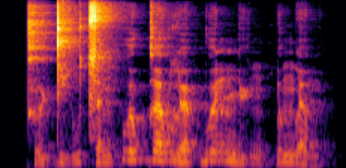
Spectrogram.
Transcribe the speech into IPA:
kʰ ɵ˨˥ ɥ t̪ iː˨˥ w t͡s ɐ˧ n kʷ ɐ˥ w k ɐ˥ w l œː˧ p̚ w ɵ˥ n n̪ yː˧ ŋ ʊ˨ k̚ l ʊ˥ ŋ l ɐ˨˩ m

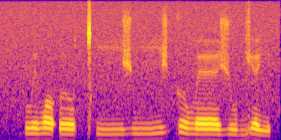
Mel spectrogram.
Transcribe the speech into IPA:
u e̯ β ɔ ʔ ɤ o̯ ǀʰ iː ʒ β iː ʒ k ɤ β ɛː ʒ u ɡʲ ɛ lʲ

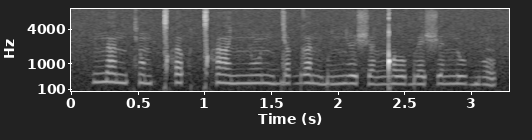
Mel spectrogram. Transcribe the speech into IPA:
n ɐ̃ n c õ b ǀʰ ɐ f ǀʰ ɐ̃ ɲ ũ n ɟ ɐ ɡ ɐ n b ɘ ɲ ɘ ʃ ɐ ŋ͡ǃ o b ɛ ʃ ɘ n u b ũ

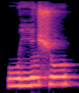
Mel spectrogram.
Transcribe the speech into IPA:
w i l ʃ u

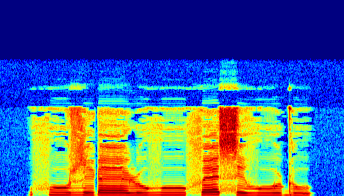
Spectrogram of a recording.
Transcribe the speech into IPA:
f u ɮ i ɽ ɛː ɭ u v uː f ɛ s ɪ v uː ɖ u

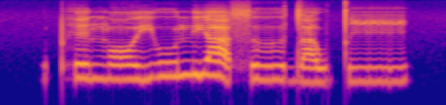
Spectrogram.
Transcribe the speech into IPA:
pʰ e˩ ŋ ɔː˩ j uː˧˥ n j a˥˨ s ɯː˩ d a˩ w t̪ iː˩

